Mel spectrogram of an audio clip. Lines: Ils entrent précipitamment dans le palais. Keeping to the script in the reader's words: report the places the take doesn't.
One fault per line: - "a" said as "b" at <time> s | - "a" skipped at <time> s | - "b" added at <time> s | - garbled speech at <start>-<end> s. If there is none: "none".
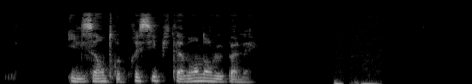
none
